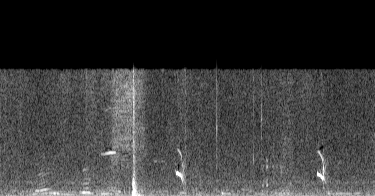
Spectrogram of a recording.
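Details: Cheetah calling its cubs: two short, high, bird-like chirps that slide downward, about a second and a half apart, with a sharp click between them and quiet human voices underneath.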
